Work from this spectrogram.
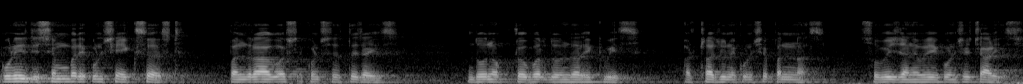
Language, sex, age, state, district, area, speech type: Goan Konkani, male, 45-60, Goa, Bardez, rural, spontaneous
